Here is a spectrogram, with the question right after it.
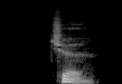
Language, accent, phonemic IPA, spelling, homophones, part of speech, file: English, Australia, /t͡ʃɜː/, chur, churr, interjection / noun / adjective / verb, En-au-chur.ogg
- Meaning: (interjection) 1. A strong voicing of agreement, approval, or thanks: awesome!, cheers!, ta!, thanks! 2. A parting salutation: bye, see you later; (noun) An island or shoal in a river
